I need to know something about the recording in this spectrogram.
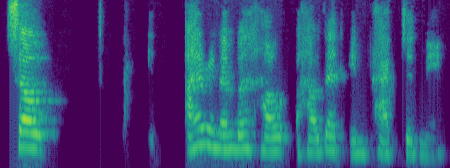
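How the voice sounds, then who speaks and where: Older sri lankan woman telling stories in an interview, husky, dry dull sound. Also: medium pitch, takes it slowly, darkish tone, dry recording. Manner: storytelling, frequent fillers. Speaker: guest. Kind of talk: conversational interview.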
